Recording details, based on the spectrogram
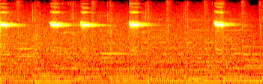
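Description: A Common Kingfisher gives five shrill, piercing high whistles, each a brief thin 'tseee', at uneven intervals over a low, repeating music backing.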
